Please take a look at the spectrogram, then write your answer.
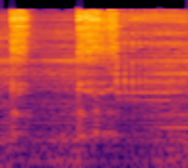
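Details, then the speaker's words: Hard drive with a deliberately scratched platter: sharp bursts of harsh scraping, then rapid light ticking as the heads drag across the damaged platter surface, a head crash. "whoops head crash that's the sound you'll hear just minor tick tick tick outside inside your computer when the computer heads crash because you've damaged the plate the"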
